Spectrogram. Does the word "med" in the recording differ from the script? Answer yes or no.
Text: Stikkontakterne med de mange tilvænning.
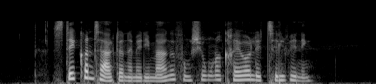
no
